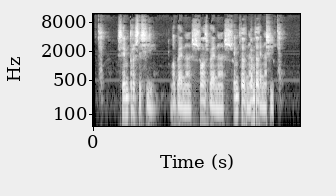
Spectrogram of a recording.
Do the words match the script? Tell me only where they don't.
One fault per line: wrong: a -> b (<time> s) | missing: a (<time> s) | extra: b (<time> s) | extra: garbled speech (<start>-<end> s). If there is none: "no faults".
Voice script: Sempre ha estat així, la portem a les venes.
missing: estat (0.9 s)
wrong: portem -> venes (1.7 s)
extra: garbled speech (2.8-3.6 s)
